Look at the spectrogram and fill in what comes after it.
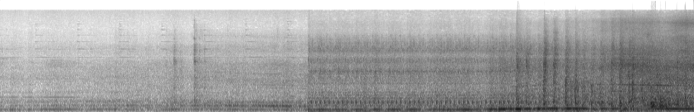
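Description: A train approaching and growing steadily louder, with a low drone and wheel clatter over the rails that gets dense in the last few seconds.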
